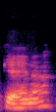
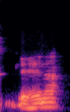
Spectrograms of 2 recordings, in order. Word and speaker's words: Gehenna: Um, and then what we're talking about now with the lake of fire is called Gehennon or Gehenna depending on how you want to pronounce it.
